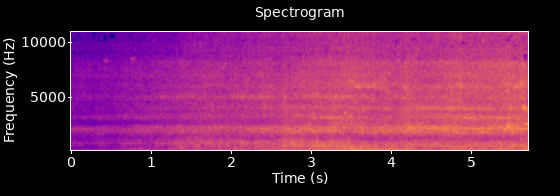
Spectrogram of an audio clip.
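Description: Passenger train approaching and running past close by along the platform: wheels on the rails growing steadily louder over the first three seconds, then staying loud as the carriages go by.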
